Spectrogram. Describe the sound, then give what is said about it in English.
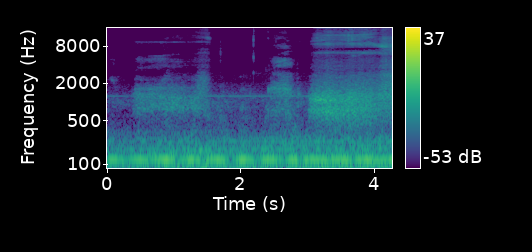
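A child blows out a long, breathy whoosh to imitate wind, a steady hissing rush lasting several seconds that swells louder near the end, with no talking. “Is that wind or an animal breathing hard or what? That's wind.”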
